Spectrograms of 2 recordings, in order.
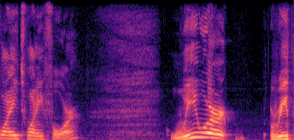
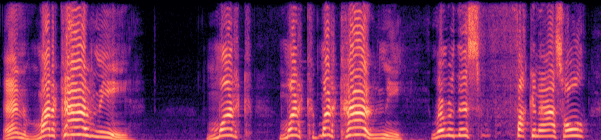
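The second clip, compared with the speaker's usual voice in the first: drawn-out, loud, higher call of the name; mocking shout; 9 semitones higher, 6 dB louder, slower than usual. Real, not acted. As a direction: bellow the name slowly like summoning him. Calling out the prime minister.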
